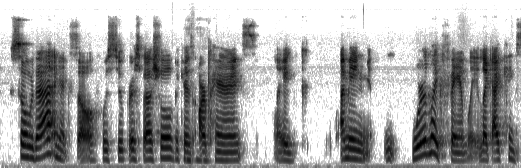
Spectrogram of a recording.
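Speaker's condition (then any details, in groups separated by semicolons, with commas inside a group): Cleft lip and palate; severe cleft lip and palate, about 23 surgeries by 17, ischemic stroke at 18, post-stroke seizures; after stroke could not speak, text, write or converse, cognition impaired; speech pathologist and cognitive therapy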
